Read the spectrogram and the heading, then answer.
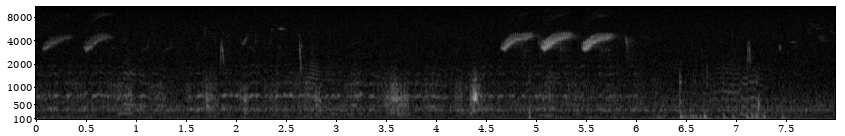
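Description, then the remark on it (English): Calls of two crossbills, one a large race male: short, sharp high chips, a pair near the start and a quick run of three later, heard over a steady buzzing hum of insects with no one talking. “There are two crossbills here.”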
